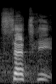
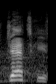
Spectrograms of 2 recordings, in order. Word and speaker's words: Jetski: It's not Setsky, it's Jetski, so we will know that for the next one.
